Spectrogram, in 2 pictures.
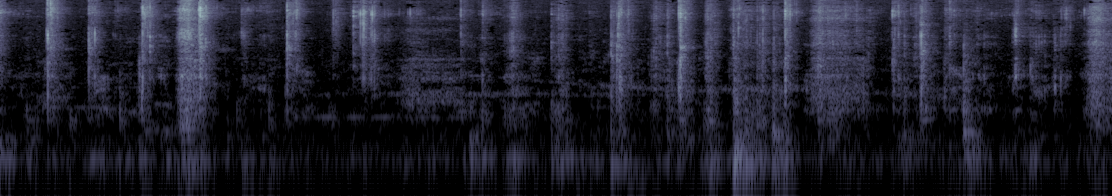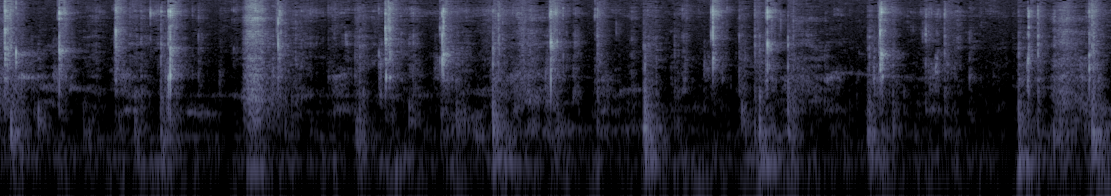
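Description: Close mouth sounds of a person chewing a mouthful of rice and fried fish, with irregular soft clicks and squishes as fingers mix rice on a plate.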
